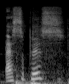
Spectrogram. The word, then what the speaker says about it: Esopus: Yes, I said Esopus. If you look it up, there's some controversy on how to say the word Esopus. So the people who live in that area, the area that is now inside of Ulster County, they usually say Esopus, I believe.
